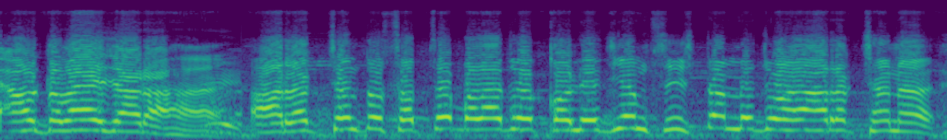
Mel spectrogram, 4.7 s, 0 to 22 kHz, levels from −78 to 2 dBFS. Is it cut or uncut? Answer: cut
